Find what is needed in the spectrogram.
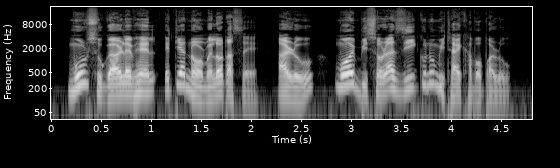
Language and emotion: Assamese, happy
